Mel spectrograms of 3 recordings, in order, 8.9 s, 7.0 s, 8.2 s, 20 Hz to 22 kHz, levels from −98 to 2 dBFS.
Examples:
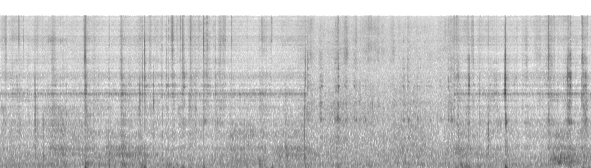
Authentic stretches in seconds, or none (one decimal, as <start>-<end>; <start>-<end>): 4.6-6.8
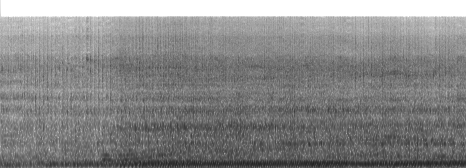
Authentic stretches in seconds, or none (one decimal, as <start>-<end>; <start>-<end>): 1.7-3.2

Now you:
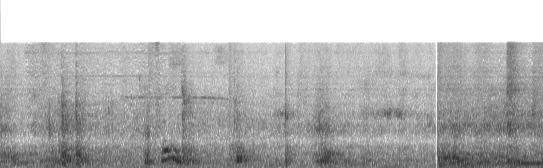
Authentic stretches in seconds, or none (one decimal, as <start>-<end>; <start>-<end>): 0.6-4.0

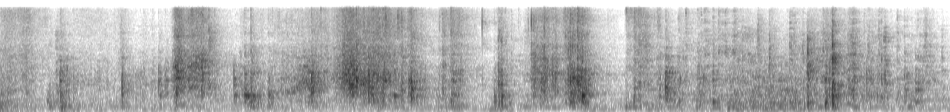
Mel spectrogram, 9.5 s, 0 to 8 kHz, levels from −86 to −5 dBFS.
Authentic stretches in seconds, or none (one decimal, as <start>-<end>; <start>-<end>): 0.0-4.2; 6.6-9.5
